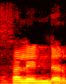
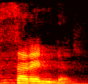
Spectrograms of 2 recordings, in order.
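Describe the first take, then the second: First: The second syllable is said as 'len'. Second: The second syllable is said as 'ren'. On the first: The speaker calls it wrong. "सरेंडर को सलिंडर और सलेंडर बोल रहे हैं" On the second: The speaker calls it right. "होता है सरेंडर"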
